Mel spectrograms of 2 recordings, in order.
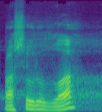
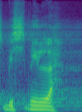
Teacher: Lafaz Allah itu ada yang dibaca tebal, O Rasulullah. Ada yang dibaca tipis, bismillah.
